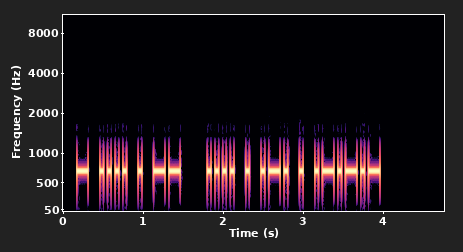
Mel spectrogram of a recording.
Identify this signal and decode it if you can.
Morse code, heard as a keyed tone, about 25 wpm, 700 Hz. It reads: THEM HERE.
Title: Sentences from Top 1000 Words - Review Part 5 - 25wpm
